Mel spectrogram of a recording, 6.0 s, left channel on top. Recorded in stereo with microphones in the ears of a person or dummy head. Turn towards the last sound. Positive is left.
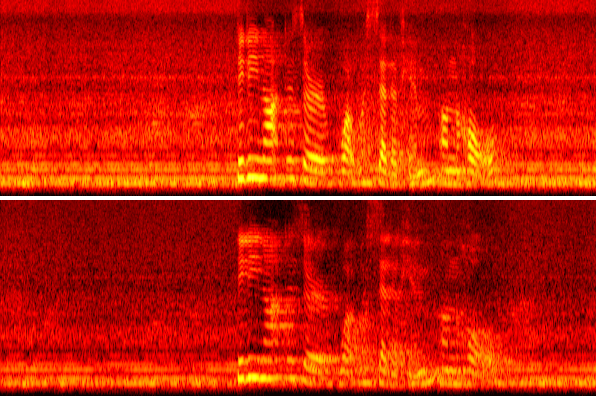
turn(degrees=35)  # may be behind; listen again after turning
